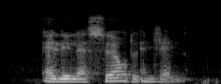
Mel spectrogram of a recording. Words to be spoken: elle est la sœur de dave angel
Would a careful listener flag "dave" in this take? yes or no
yes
